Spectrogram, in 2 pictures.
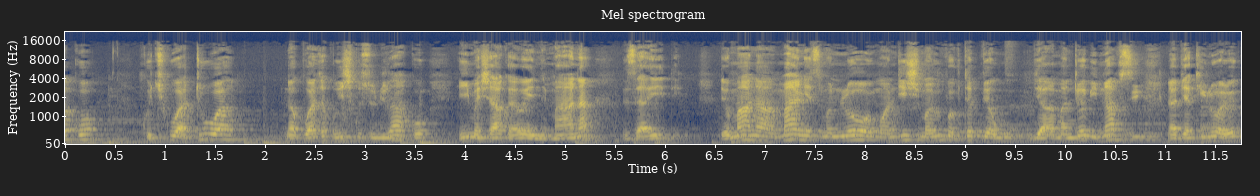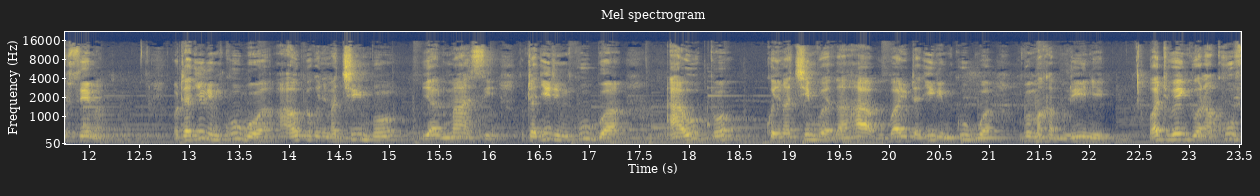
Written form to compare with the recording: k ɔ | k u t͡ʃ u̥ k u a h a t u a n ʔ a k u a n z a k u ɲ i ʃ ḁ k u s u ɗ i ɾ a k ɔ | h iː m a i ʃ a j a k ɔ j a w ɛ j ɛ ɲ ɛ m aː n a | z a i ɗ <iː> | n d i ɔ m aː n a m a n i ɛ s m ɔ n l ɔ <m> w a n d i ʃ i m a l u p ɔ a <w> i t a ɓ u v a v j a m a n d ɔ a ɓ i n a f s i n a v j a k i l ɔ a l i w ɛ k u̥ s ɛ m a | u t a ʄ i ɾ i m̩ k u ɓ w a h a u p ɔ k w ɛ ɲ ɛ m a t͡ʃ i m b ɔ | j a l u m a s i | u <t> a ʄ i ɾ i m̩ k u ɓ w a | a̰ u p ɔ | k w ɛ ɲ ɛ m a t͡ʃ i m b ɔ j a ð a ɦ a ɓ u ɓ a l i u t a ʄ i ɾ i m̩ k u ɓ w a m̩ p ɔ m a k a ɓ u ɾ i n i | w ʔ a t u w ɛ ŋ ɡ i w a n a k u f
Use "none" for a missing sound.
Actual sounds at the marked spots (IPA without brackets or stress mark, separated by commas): i, m, v, t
